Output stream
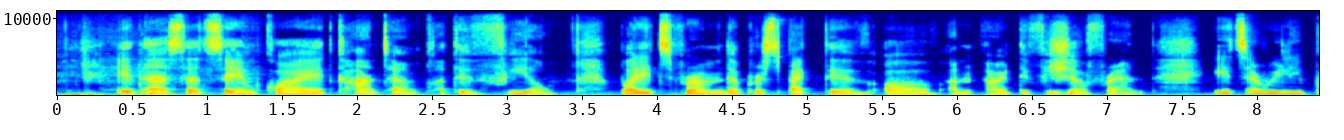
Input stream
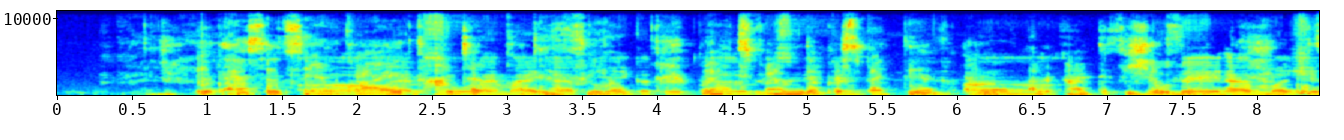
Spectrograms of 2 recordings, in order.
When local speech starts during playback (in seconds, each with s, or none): 1.6 s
